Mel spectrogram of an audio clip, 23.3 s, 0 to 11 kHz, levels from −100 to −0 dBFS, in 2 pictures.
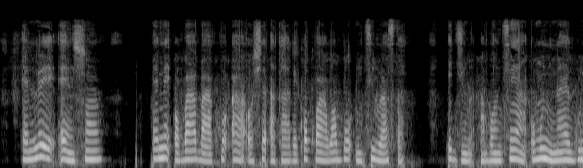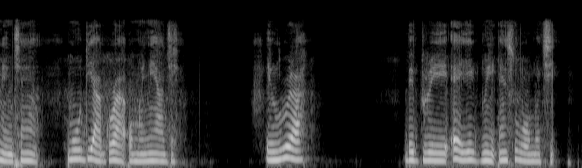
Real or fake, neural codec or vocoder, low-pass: fake; codec, 16 kHz, 16 kbps, FreqCodec, larger model; 7.2 kHz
